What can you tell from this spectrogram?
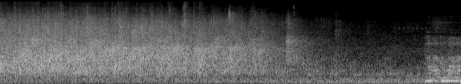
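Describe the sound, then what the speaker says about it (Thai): A seminar audience applauds a judge with a dense, even wash of clapping that tapers off after about three seconds into softer scattered claps. "ขอให้พวกเราปรบมือให้กับท่านพิพากษาหนึ่งครับ"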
